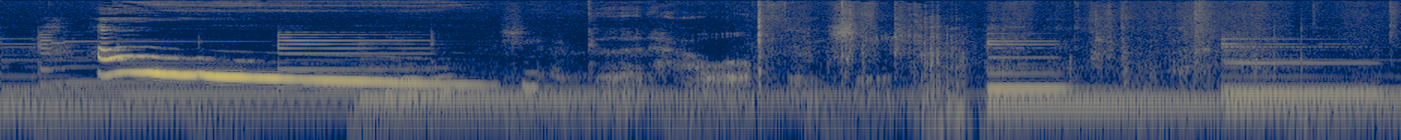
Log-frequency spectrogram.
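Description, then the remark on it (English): A voice imitates Maggie's howl, one drawn-out wail that slides steadily downward in pitch before fading, with steady musical tones continuing underneath. “Maggie used to howl too, right? Yeah. What did her howl sound like?”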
